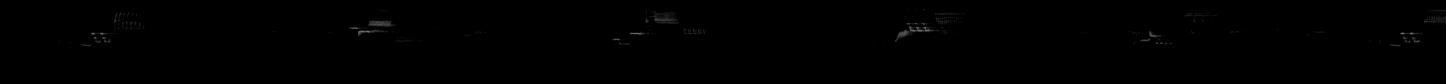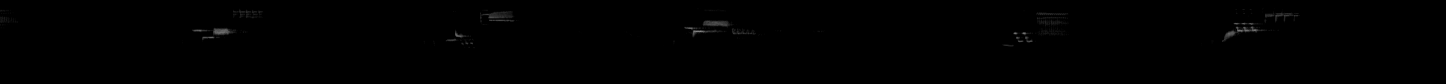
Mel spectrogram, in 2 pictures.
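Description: Birdsong: short, high-pitched chirping phrases that come at even intervals of about two and a half seconds, with quiet gaps between them.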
